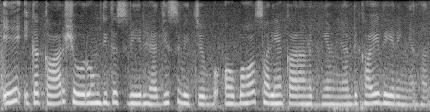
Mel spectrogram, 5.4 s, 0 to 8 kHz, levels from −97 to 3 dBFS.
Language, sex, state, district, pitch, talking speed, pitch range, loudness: Punjabi, female, Punjab, Kapurthala, 230 Hz, 200 wpm, 215-245 Hz, -13 LUFS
